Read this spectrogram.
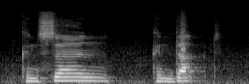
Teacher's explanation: another north of england thing is that there is some lack of weak vowels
